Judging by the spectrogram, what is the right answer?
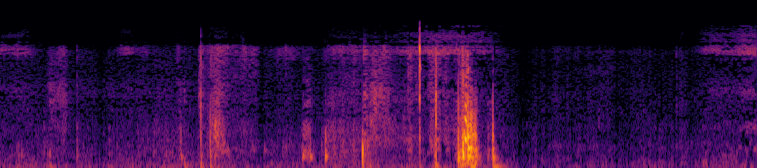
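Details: A sleeping cat gives soft, irregular breathing noises with one louder snorting snore in a quiet room: snoring.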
